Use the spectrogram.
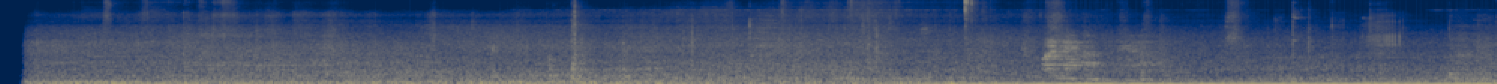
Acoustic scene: elevator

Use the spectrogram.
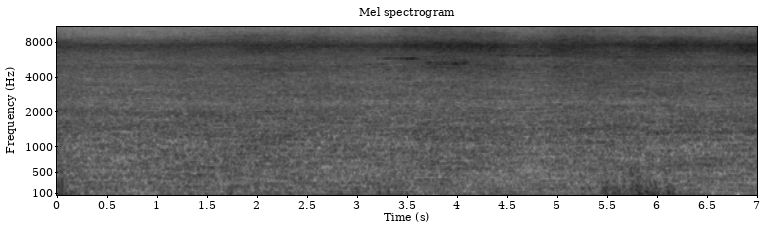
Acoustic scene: street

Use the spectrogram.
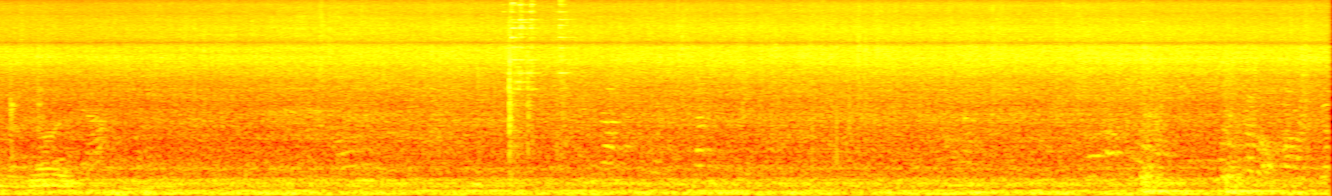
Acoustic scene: restaurant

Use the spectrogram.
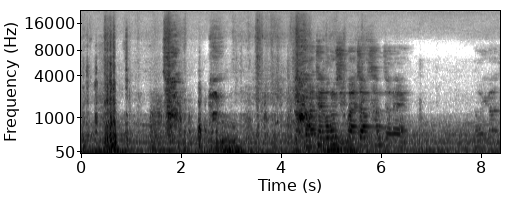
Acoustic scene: car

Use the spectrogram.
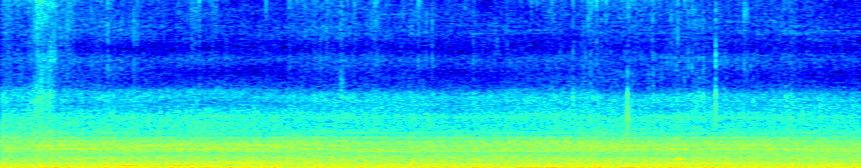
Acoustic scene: street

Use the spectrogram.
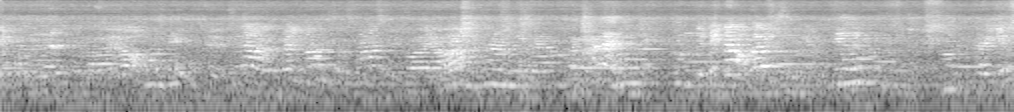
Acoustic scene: cafe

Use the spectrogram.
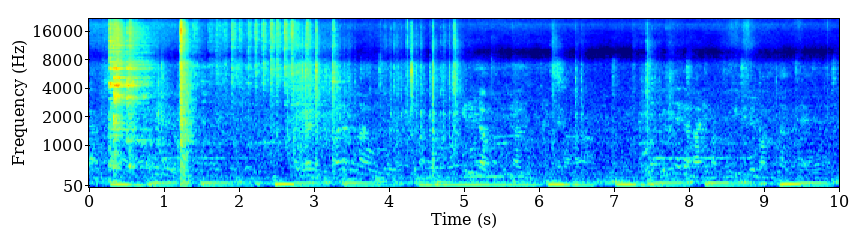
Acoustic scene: cafe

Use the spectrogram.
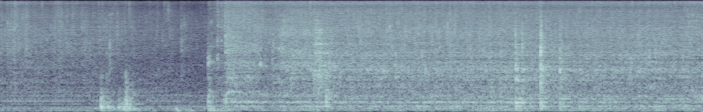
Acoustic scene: kitchen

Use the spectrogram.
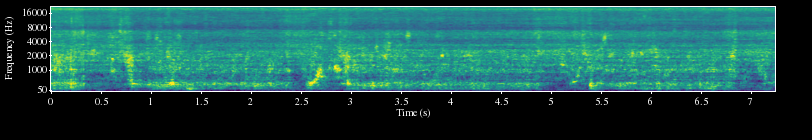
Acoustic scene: restroom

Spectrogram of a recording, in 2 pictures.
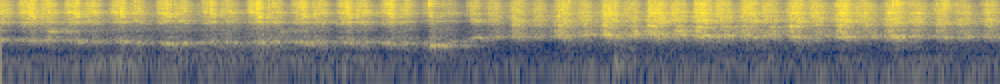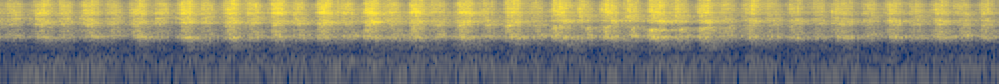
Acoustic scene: restroom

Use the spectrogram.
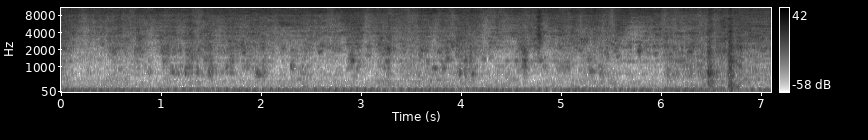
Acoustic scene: kitchen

